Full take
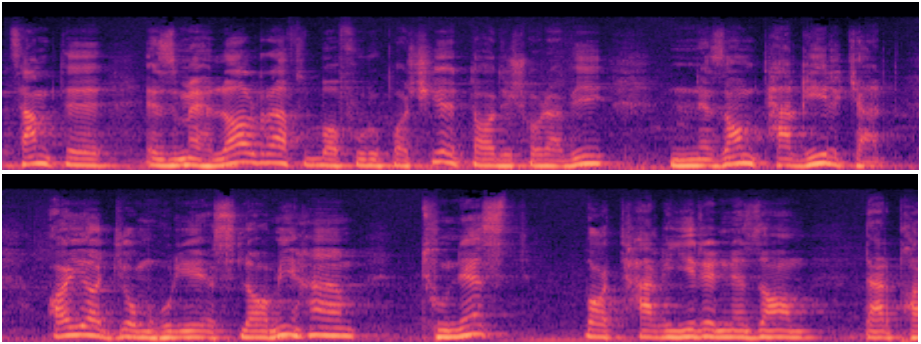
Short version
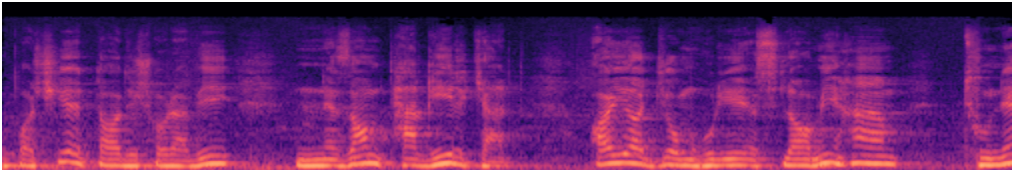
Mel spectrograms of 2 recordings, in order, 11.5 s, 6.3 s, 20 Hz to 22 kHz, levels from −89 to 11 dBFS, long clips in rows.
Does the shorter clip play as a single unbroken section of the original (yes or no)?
yes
